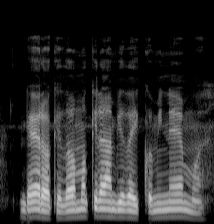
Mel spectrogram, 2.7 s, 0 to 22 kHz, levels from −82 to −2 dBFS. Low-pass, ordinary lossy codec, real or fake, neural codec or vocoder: none; none; real; none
